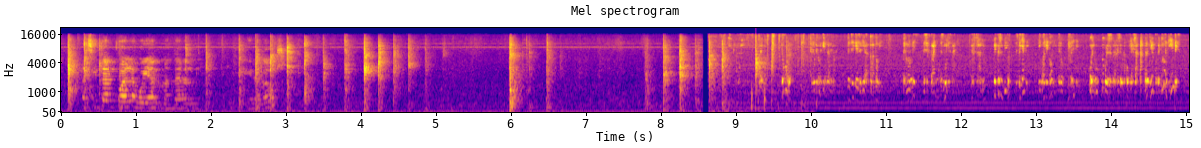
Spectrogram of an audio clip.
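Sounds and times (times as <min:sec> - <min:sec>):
hands patting dough: 0:00.0 - 0:05.3, 0:06.0 - 0:06.9, 0:07.8 - 0:10.2.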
